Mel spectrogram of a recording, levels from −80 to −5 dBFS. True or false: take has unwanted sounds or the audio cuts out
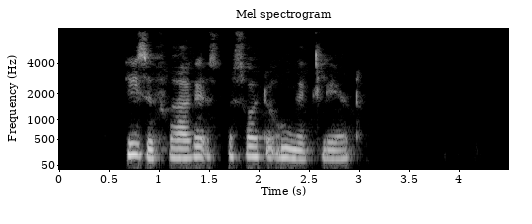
false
